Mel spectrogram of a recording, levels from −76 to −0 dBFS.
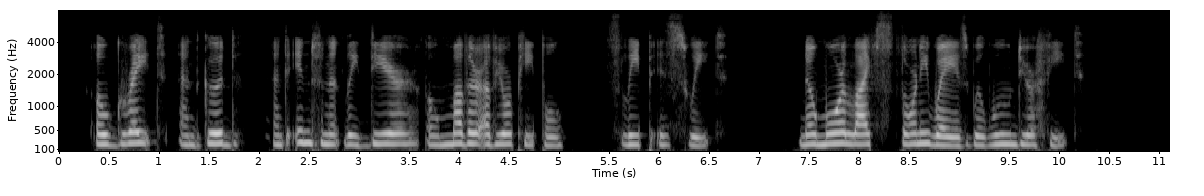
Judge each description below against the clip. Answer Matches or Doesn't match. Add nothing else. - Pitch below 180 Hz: Doesn't match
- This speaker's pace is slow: Matches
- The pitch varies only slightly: Matches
